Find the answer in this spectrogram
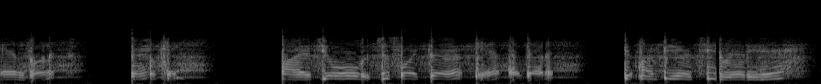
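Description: Radio voice transmissions, thin and cut off at the top, in four short bursts that switch on and off abruptly, with a faint steady tone in the gaps between them.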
